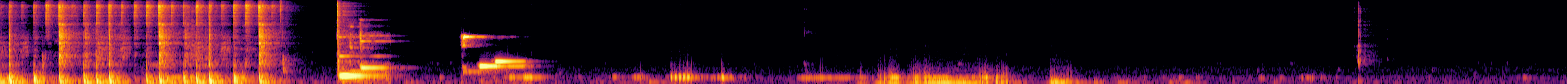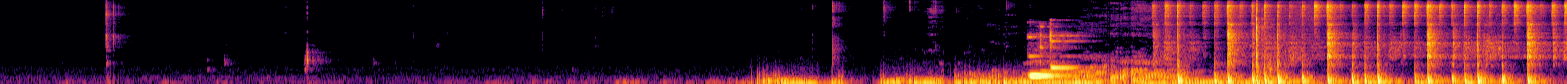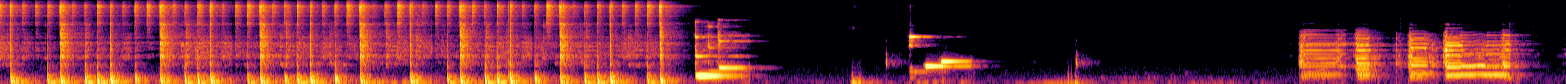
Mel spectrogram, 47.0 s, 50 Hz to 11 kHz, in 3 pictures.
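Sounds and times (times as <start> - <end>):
electronic music with drum-machine beat: 0.0 - 2.8, 24.6 - 38.2.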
